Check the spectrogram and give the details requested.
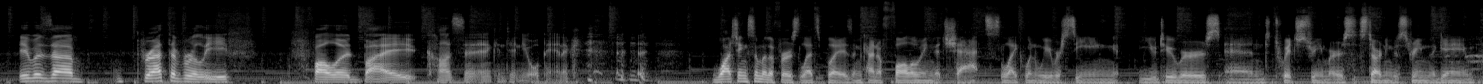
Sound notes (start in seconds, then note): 5.8 laughing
